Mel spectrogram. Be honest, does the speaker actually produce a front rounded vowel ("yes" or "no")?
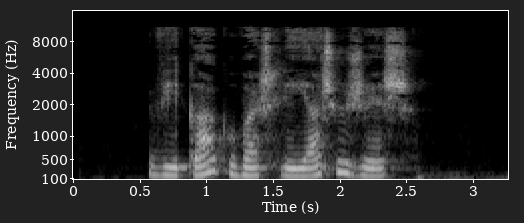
yes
